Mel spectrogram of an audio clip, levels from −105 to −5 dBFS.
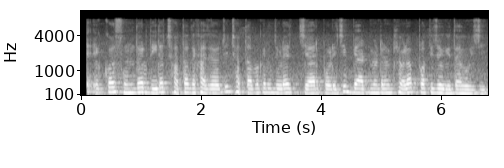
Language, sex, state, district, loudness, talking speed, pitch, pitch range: Odia, male, Odisha, Nuapada, -13 LUFS, 125 wpm, 160 Hz, 155-170 Hz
